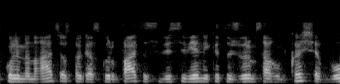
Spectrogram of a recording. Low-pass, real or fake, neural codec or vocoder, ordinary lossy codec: 7.2 kHz; real; none; MP3, 48 kbps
